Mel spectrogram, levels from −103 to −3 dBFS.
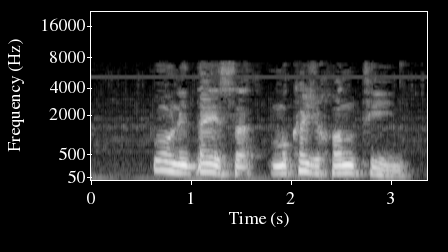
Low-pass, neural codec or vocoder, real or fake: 7.2 kHz; none; real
